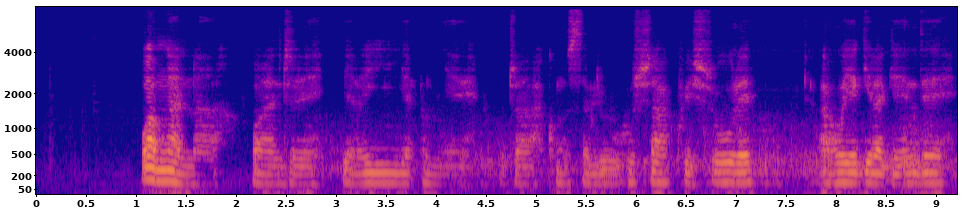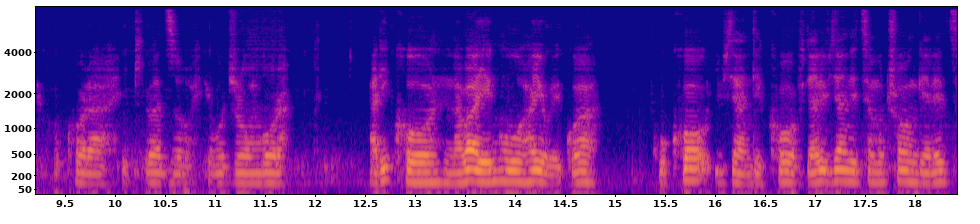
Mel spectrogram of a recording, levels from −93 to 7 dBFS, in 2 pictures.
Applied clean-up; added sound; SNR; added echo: neural separator model SepFormer DNS4.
